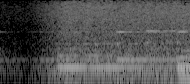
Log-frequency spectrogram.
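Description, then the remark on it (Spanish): Wind sweeps through tree leaves in a steady, hissing rustle that swells slightly after the first moment and holds evenly, with a faint low hum underneath and no voices. “sonido tan relajante, eres del viento azotando o meciendo las hojas de los árboles.”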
